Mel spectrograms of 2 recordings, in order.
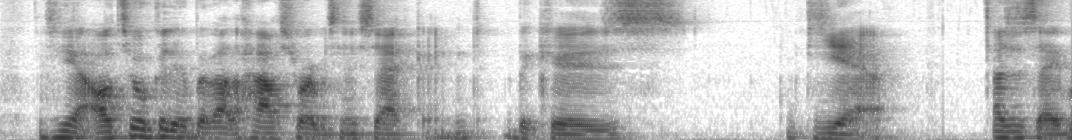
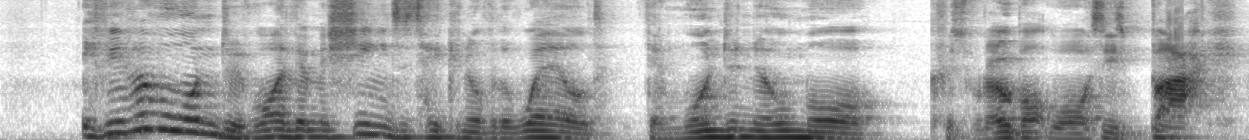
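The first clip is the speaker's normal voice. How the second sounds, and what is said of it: Deliberately bad Scouse accent impression. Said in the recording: “am I going to do an impression? Yeah. Go on then... Be prepared for a horrific, horrific Scouse accent.”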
